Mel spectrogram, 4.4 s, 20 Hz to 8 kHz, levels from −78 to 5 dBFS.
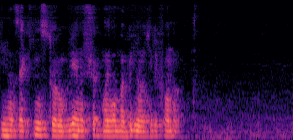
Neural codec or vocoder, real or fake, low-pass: codec, 16 kHz in and 24 kHz out, 1.1 kbps, FireRedTTS-2 codec; fake; 7.2 kHz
